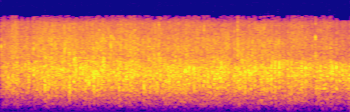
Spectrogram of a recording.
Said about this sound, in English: So if y'all would, please, just give them a round of applause.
